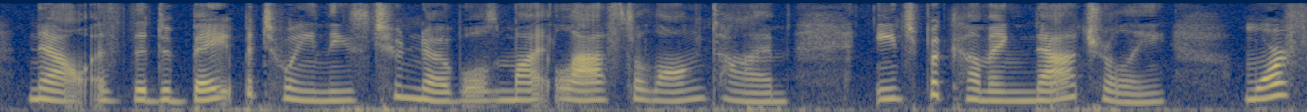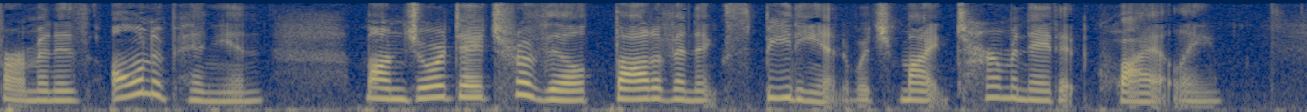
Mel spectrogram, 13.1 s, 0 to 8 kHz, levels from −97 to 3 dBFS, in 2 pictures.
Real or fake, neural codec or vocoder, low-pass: real; none; 7.2 kHz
